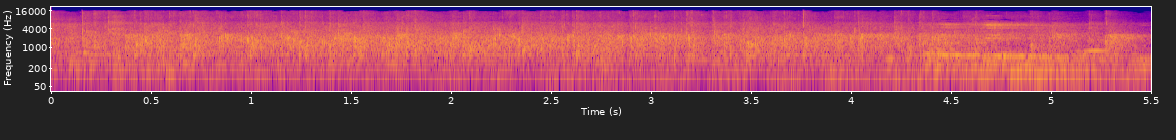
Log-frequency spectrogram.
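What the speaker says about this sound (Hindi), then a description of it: "एंकर के लिए कुछ तालियां बजा दो" Steady, loud applause from an audience at a grand product launch event, dense clapping sustained throughout with a voice briefly audible over it.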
